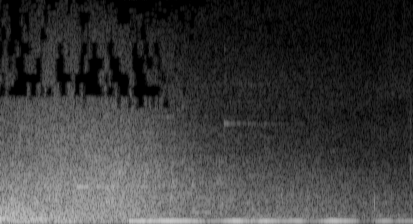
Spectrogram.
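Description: Roar of a bomb explosion in a city street, a loud wash of noise from a sudden blast that slowly dies away. A low held music note comes in about a second in.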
